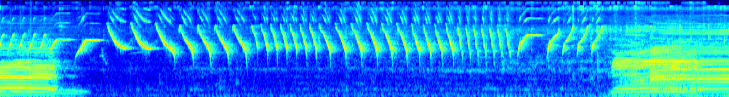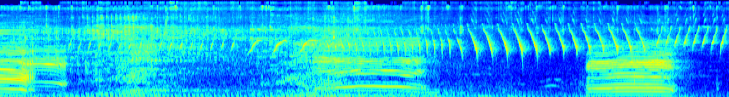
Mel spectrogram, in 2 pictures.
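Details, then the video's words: Cows returning to their pen under a herder's guidance on an afternoon in a peaceful village: a short moo, a long stretch of rapid bird chirping, then three more drawn-out, deep moos spaced several seconds apart, the middle one softer. "suara sapi lembu berjalan menuju ke arah kandangnya"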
